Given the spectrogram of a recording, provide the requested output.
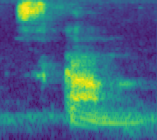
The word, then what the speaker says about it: SKAM: I don't know if you're aware of this series called Scum in Europe. I'll spell it.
